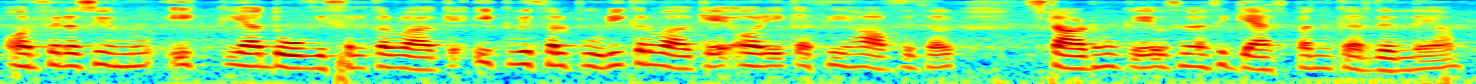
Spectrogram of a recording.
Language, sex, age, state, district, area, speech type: Punjabi, female, 45-60, Punjab, Pathankot, urban, spontaneous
